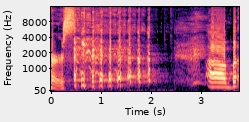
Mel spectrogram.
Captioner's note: laughs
